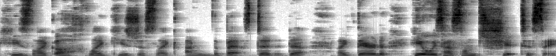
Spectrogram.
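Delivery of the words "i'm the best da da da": normal talking voice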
